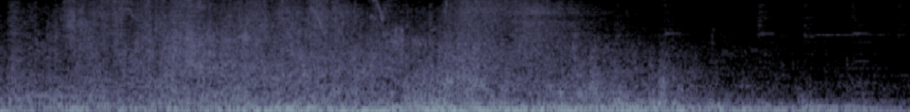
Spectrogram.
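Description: A rushing whoosh of wind sweeps past, then fades.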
